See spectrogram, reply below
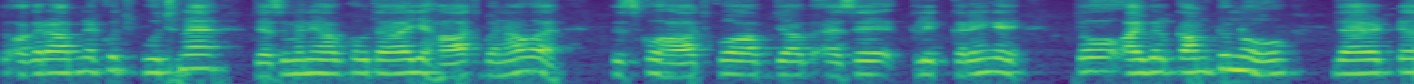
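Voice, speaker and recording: Slow, deliberate male English teacher. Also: sits high. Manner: slow, deliberate, spells out words letter by letter. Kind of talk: online class lecture mixing Hindi and English.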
